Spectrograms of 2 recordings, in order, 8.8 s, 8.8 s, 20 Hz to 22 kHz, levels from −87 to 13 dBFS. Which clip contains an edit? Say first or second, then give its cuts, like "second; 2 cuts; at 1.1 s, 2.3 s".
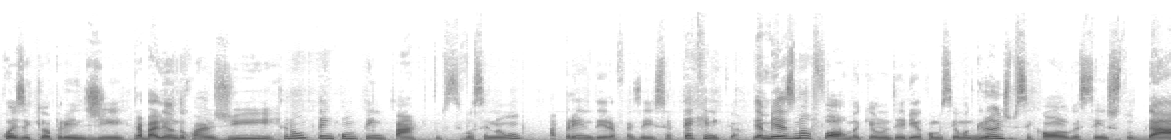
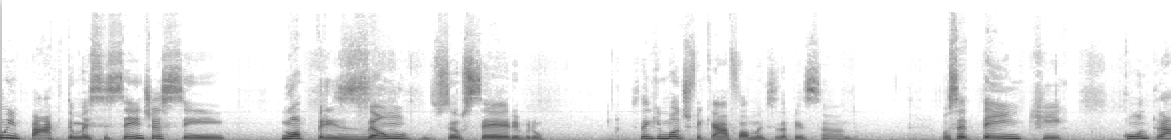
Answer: first; 2 cuts; at 2.0 s, 5.6 s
